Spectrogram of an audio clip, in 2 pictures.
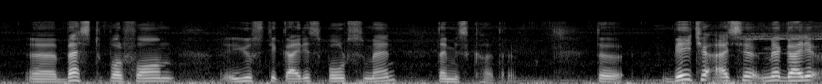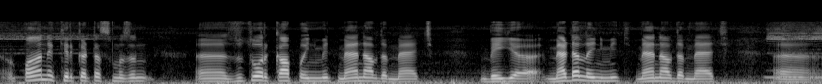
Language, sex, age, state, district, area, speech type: Kashmiri, male, 45-60, Jammu and Kashmir, Srinagar, rural, spontaneous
